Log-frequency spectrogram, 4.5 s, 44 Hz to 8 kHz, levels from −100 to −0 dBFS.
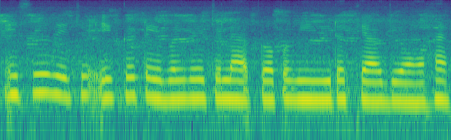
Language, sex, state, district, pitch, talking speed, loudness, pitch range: Punjabi, male, Punjab, Kapurthala, 205 Hz, 130 wpm, -15 LUFS, 200-225 Hz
